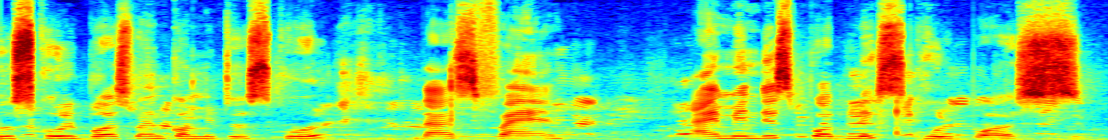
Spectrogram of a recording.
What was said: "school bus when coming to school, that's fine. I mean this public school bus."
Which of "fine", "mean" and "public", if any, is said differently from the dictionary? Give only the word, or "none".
none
